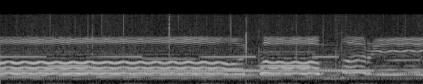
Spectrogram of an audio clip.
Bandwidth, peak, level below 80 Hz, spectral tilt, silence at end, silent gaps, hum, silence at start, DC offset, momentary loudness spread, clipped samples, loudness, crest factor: 11.5 kHz; -2 dBFS; -64 dBFS; -0.5 dB/octave; 0 s; none; none; 0 s; under 0.1%; 5 LU; under 0.1%; -21 LUFS; 18 dB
